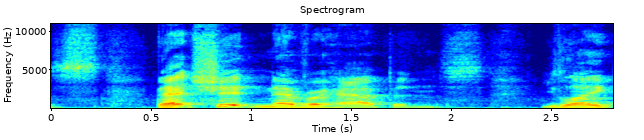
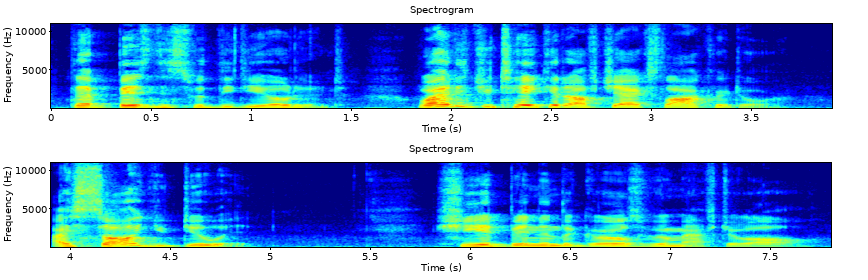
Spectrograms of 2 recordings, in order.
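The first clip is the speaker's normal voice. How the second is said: even novel reading voice; story narration; 4 semitones lower, 4 dB quieter than usual. A narrator's reading. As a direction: read the book aloud, steady. Reads novel aloud.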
